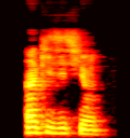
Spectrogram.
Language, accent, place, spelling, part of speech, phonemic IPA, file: French, France, Lyon, inquisition, noun, /ɛ̃.ki.zi.sjɔ̃/, LL-Q150 (fra)-inquisition.wav
- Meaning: inquisition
